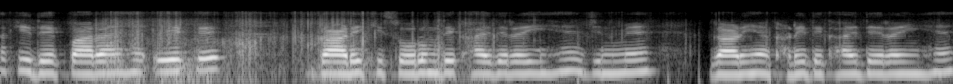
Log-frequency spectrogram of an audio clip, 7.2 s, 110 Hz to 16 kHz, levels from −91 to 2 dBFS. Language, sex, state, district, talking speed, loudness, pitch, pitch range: Hindi, female, Chhattisgarh, Jashpur, 175 wpm, -18 LUFS, 215 Hz, 205-225 Hz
